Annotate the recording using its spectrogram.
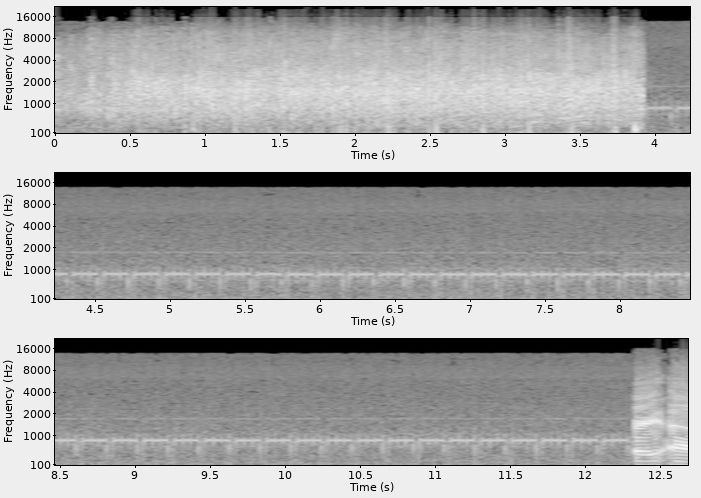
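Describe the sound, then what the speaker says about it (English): Loud audience applause for a fintech conference panel fills the first four seconds, a dense crowd clapping that then drops to quiet room tone with a faint steady tone. "please pay them with a round of applause"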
